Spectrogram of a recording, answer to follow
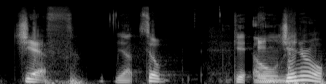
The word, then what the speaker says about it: GIF: exceptions of course but in general practice the G and Jeff is followed by an I so it's Jeff yeah so the old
